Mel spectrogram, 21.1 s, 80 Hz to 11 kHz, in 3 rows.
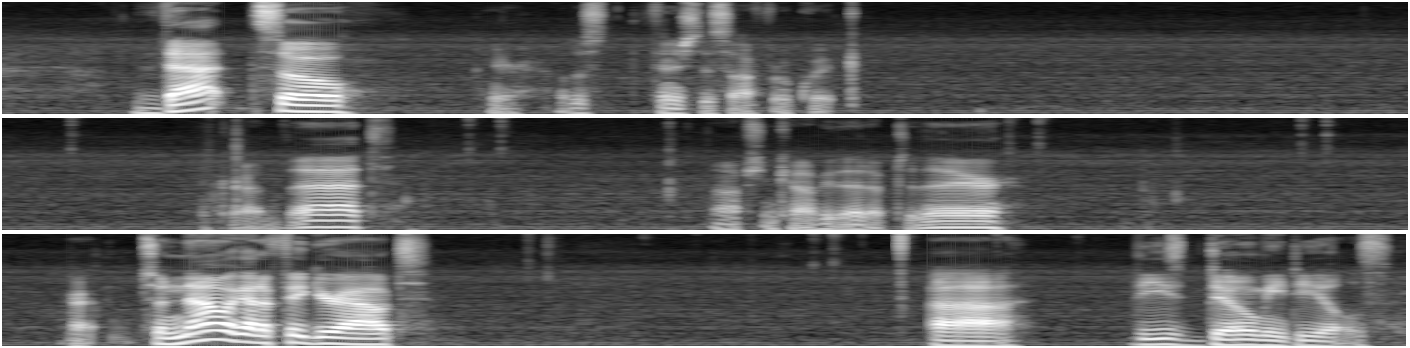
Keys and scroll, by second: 8.8 m, 13.5 space.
